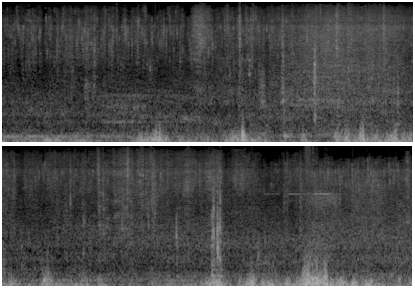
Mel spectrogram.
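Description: Wind buffeting the microphone in uneven gusts, with a few light knocks and rattles as a foil pan of meat is lifted out of a vertical charcoal smoker.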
